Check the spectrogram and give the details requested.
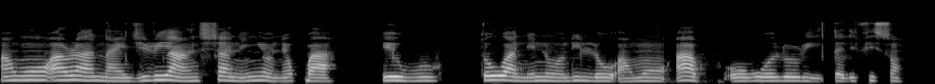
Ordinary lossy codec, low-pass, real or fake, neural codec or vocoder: none; 7.2 kHz; real; none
